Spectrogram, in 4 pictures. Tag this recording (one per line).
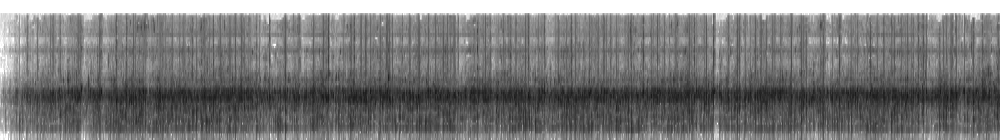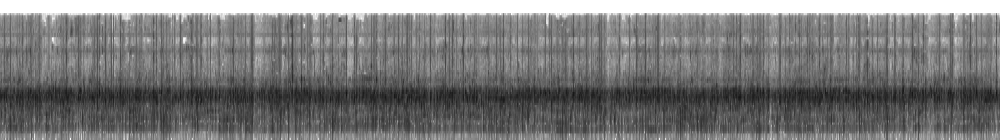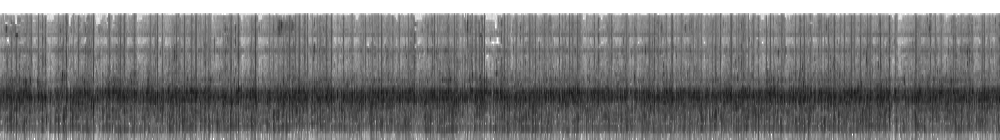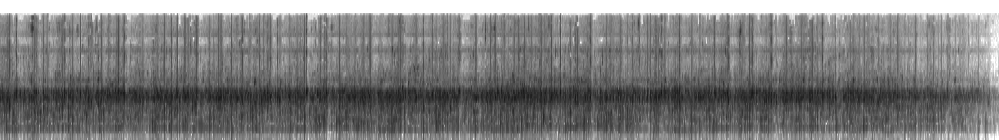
bubbles
eerie
hydrophone
newport
southwales
strange
submerged
underwater
water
